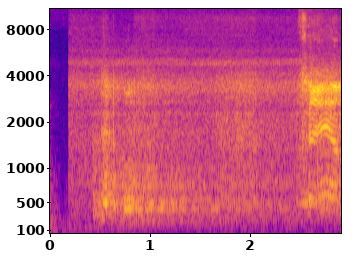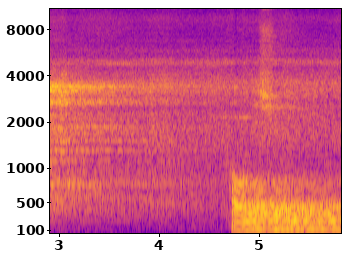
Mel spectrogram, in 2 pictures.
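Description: A handheld radio crackles with static and snatches of broadcast voices as it scans between stations.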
